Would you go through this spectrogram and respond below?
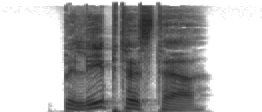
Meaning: inflection of belebt: 1. strong/mixed nominative masculine singular superlative degree 2. strong genitive/dative feminine singular superlative degree 3. strong genitive plural superlative degree
- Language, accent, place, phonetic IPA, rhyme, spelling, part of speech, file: German, Germany, Berlin, [bəˈleːptəstɐ], -eːptəstɐ, belebtester, adjective, De-belebtester.ogg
